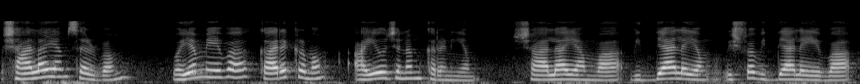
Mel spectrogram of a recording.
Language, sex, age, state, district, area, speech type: Sanskrit, female, 18-30, Karnataka, Dharwad, urban, spontaneous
